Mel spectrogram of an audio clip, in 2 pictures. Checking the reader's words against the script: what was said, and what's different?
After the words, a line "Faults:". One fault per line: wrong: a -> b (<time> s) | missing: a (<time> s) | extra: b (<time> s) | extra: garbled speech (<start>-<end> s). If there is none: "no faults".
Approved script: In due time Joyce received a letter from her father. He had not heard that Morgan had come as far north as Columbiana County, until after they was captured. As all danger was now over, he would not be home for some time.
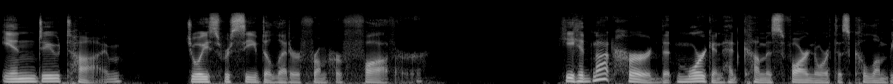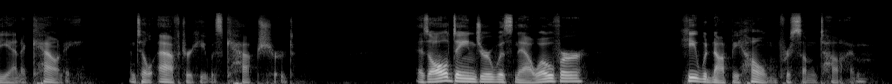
In due time Joyce received a letter from her father. He had not heard that Morgan had come as far north as Columbiana County, until after he was captured. As all danger was now over, he would not be home for some time.
Faults:
wrong: they -> he (10.8 s)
